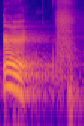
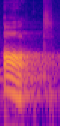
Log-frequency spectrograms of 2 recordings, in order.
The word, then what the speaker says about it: aunt: Alors, il y a des gens qui prononcent ça « ant ». Mais vous savez, les fourmis, ça se prononce comment? « ant ». Donc, ne confondez pas tante et fourmi. C'est pourquoi c'est mieux de dire « aunt » pour la tante et « ant » pour la fourmi.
